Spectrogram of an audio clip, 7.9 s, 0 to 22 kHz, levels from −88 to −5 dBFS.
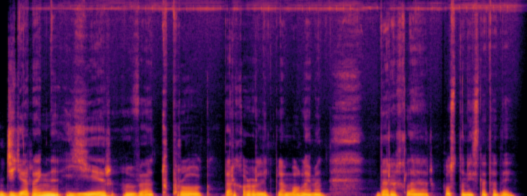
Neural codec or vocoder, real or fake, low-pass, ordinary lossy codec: none; real; none; none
